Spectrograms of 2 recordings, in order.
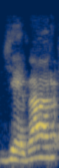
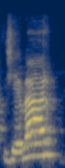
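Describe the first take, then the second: First: "llevar" as yeh-VAR; y-sound pronunciation. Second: "llevar" as jeh-VAR; j-sound pronunciation. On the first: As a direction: open "llevar" with a gliding y. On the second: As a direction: open "llevar" with a firm j sound. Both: Shown as a demonstration. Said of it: "are both acceptable".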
